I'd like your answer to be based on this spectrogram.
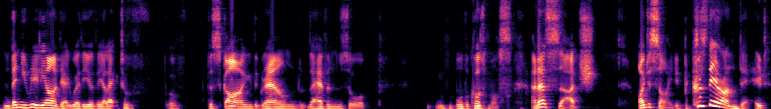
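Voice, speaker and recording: A man's voice: mid-range voice, animated, a little slow, bright, forceful tone. Dramatic young storyteller man. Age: young adult. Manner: rambling, dramatic storyteller, gesturing. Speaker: vlogger and game master. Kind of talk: animated casual recap of a tabletop role-play session. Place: small room at home, indoors.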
